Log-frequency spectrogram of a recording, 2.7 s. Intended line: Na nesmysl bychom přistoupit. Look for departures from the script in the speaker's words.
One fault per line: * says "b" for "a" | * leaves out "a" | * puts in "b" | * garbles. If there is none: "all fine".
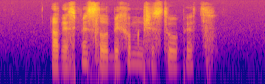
all fine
